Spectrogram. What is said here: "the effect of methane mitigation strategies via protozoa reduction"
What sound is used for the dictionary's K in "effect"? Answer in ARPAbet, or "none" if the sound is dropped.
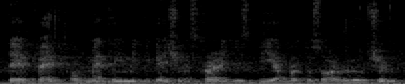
K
